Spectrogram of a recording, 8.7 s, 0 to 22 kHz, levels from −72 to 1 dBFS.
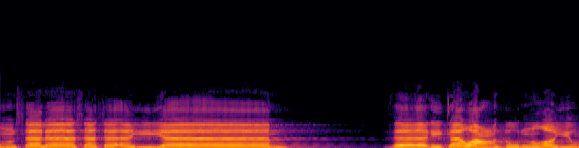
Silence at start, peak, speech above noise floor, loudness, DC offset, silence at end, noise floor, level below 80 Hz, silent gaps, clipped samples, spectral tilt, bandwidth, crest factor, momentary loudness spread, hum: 0 s; 0 dBFS; 40 dB; -15 LUFS; under 0.1%; 0 s; -56 dBFS; -62 dBFS; none; under 0.1%; -5 dB/octave; 9 kHz; 16 dB; 7 LU; none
